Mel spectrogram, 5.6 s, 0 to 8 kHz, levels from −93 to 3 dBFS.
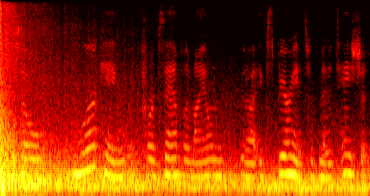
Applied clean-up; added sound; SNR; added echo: none; Explosion; -3 dB; reverberation time 0.4 s.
